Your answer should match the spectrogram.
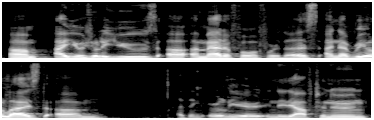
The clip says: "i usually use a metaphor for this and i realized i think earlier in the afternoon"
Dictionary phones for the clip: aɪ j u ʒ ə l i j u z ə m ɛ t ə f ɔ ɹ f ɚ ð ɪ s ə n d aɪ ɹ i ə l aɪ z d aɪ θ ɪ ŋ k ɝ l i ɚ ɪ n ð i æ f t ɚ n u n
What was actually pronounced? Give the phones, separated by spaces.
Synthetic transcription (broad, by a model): aɪ j u ʒ ə l i j u z ə m ɛ t ə f ɔ ɹ f ɚ ð ɪ s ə n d aɪ ɹ i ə l aɪ z d aɪ θ ɪ ŋ k ɝ l i ɚ ɪ n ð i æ f t ɚ n u n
